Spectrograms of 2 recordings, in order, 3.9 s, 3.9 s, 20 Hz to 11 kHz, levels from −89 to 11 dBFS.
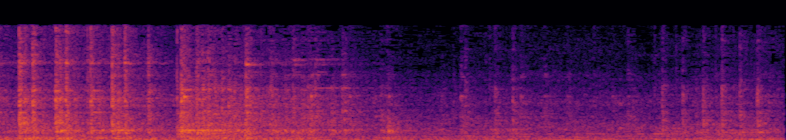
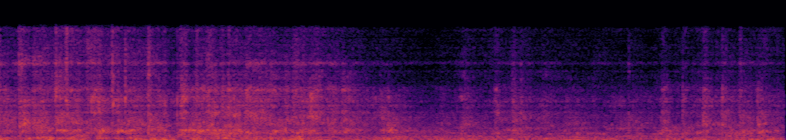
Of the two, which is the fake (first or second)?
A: second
